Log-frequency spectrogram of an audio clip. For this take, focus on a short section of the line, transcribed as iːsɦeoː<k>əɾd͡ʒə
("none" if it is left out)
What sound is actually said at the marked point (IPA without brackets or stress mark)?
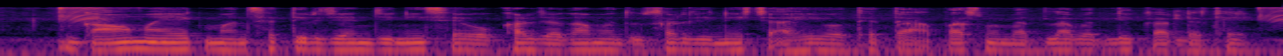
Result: kʰ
